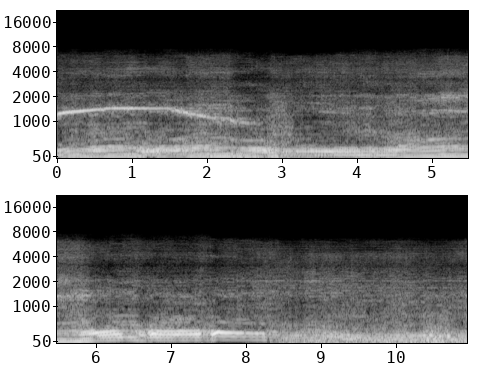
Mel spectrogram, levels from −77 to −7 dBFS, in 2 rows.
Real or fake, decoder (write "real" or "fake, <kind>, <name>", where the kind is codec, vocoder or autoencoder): fake, codec, SNAC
